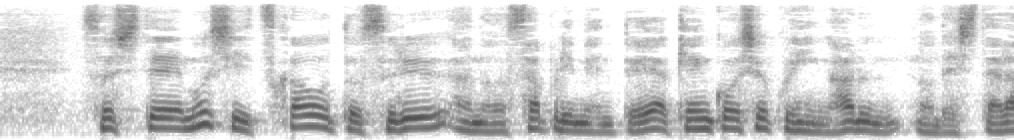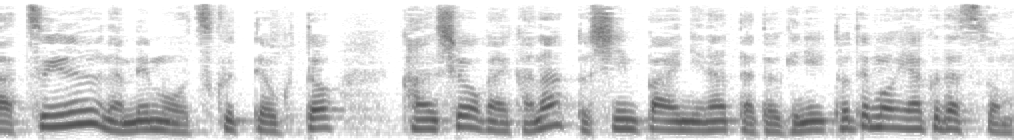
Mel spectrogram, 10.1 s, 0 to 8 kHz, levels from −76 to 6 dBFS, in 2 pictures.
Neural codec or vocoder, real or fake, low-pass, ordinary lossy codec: none; real; 7.2 kHz; MP3, 48 kbps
